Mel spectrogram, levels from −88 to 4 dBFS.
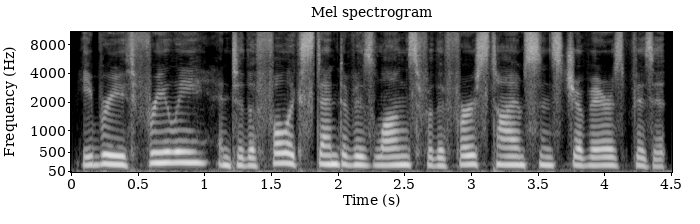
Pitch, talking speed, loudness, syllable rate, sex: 200 Hz, 240 wpm, -16 LUFS, 5.5 syllables/s, female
